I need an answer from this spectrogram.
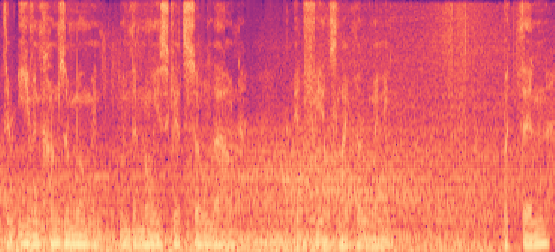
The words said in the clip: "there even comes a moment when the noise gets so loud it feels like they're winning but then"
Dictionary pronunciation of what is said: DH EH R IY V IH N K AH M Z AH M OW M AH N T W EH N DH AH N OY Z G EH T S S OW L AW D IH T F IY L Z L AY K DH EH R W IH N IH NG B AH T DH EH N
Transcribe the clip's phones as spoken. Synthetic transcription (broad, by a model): DH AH R IY V IH N K AH M Z AH M OW M AH N T W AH N DH AH N OY Z G EH T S S OW L AW D IH T F IY L Z L AY K DH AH R W IH N IH NG B AH T DH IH N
